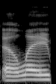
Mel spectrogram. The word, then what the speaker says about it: Elay: It's LA, pronounced like LA like the city.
